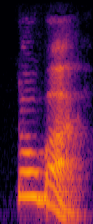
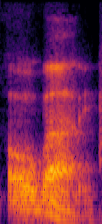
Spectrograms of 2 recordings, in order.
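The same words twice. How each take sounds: First: High, falling "Nobody"; high-pitched answer. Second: Low "Nobody"; low-pitched repeat. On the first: Speaker answers his own question about the Bible, high-pitched. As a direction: squeak out "Nobody" high, then drop. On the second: Speaker repeats his answer about the Bible, low and final. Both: Real, not acted.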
